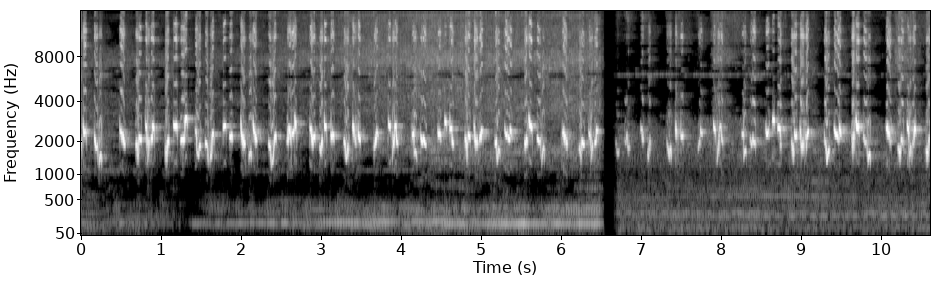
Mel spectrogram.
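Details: Yellow-vented bulbul female in breeding condition summoning a male as a rival provocation: a long, dense stream of bubbly, warbled chirps with a brief gap near the middle.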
